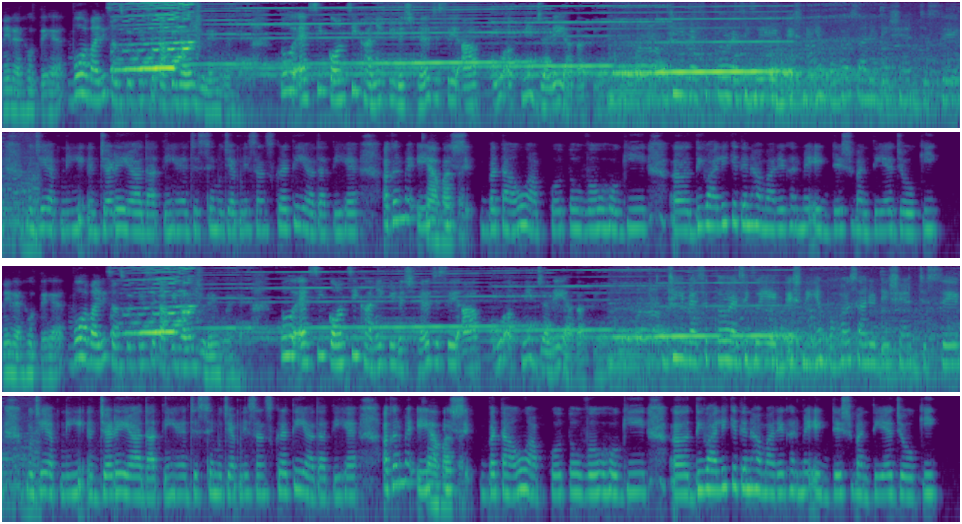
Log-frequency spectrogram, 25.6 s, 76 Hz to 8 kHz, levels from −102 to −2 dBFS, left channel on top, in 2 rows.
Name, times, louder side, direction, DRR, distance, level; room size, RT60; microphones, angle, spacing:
voice 1, 0.0-8.1 18.4-18.8, right 1 dB, 80° left, 1.5 m, -39 dB
sound 1, 1.4-11.6, left 7 dB, 55° left, 0.4 m, -32 dB
sound 2, 8.1-13.3, left 2 dB, 30° left, 0.7 m, -48 dB
voice 2, 8.6-25.2, right 3 dB, 40° right, 0.4 m, -42 dB
2.7 x 2.3 x 2.5 m
head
